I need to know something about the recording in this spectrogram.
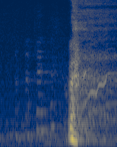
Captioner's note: laughs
